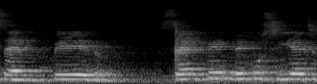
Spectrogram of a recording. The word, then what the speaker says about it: champagne: इसी तरीके से बहुत सारे वर्ड हैं, जैसे हमने एक और वर्ड देखा CHAMPAGNE, इसको पढ़ते हैं शैंपेन, शैंपेन देखो CH स से शुरू हुआ, इसलिए ये फ्रेंच वर्ड है।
